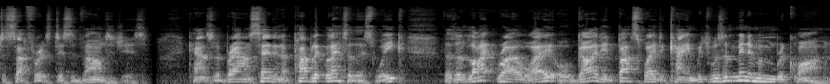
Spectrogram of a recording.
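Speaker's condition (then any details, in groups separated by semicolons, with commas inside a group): No condition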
